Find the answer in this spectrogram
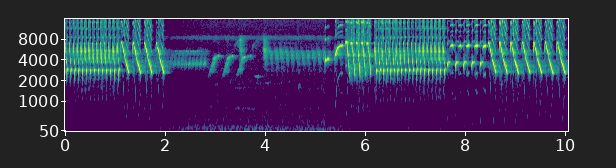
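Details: Canary singing a long, non-stop 'gacor' song meant as a master recording for training young birds: rapid trilled rolls and repeated downslurred notes, broken by a brief quieter stretch of soft twittering before the loud trills return.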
